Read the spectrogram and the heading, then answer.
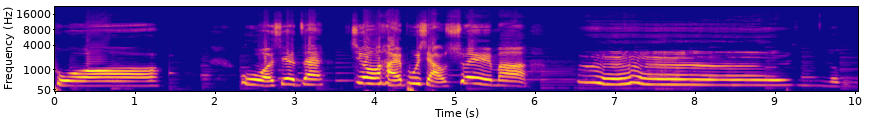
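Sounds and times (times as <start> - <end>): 
speech: 0.0 - 0.8, 2.3 - 8.1
person yawning groan while stretching: 6.6 - 10.0.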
